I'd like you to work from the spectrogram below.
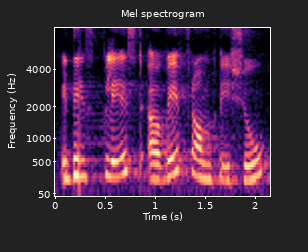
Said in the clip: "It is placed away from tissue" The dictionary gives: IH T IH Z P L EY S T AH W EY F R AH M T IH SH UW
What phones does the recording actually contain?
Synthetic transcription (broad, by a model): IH T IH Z P L EY S T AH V EY F R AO M T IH SH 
